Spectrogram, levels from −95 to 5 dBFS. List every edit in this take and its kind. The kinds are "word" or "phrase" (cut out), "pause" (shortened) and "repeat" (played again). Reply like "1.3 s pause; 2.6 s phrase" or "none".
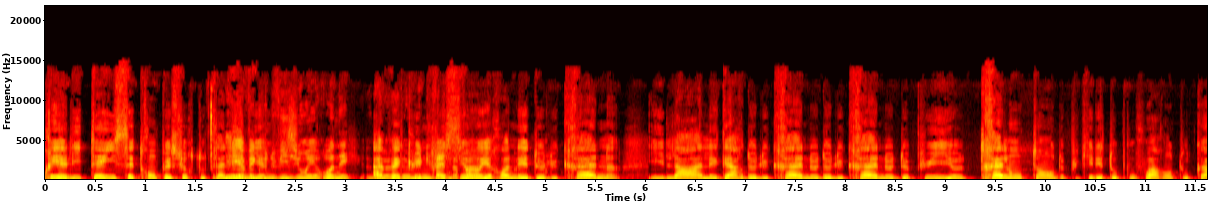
7.8 s repeat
